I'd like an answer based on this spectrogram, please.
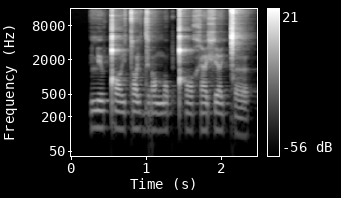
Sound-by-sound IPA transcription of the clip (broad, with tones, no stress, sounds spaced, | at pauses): lʲ ə˨ u̯ ǃ ɒ˨ i̯ t ɒ˨ lʲ d ə˨ ɾ ɒ˨ ŋ ɔ˨˦ p ǃʰ ɔ˨ x æ˦ xʲ ɑ˦ i̯ ǀ ɜ˨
